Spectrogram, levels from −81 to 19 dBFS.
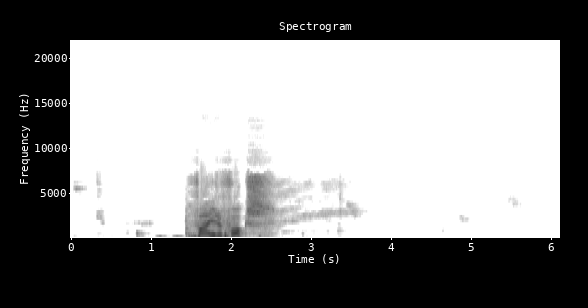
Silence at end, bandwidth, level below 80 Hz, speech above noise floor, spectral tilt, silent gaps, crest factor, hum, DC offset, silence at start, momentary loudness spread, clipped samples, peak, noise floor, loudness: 3.6 s; 9.2 kHz; -52 dBFS; 38 dB; -4 dB/octave; none; 22 dB; none; under 0.1%; 1.4 s; 17 LU; under 0.1%; -2 dBFS; -54 dBFS; -16 LUFS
